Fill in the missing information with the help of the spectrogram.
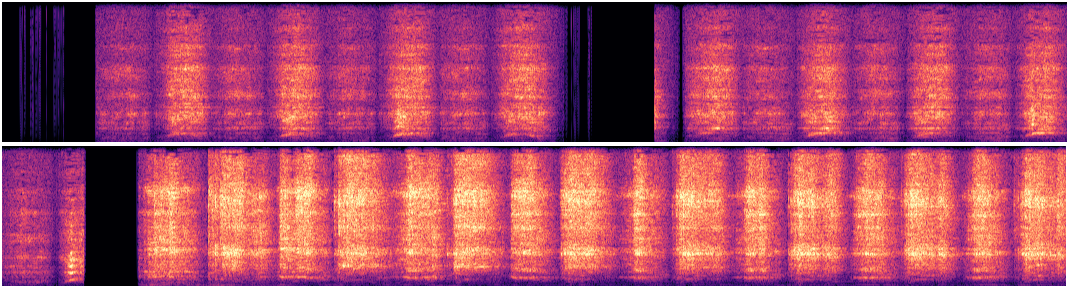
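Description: Hand hacksaw cutting a metal piece clamped in a bench vise: rasping back-and-forth strokes in a steady rhythm. They come in three runs broken by brief silences, and the last run, from about six seconds in, is quicker.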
